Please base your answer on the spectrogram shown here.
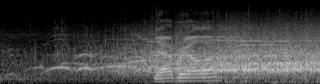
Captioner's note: cheers and applause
